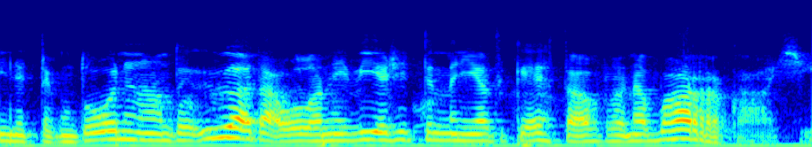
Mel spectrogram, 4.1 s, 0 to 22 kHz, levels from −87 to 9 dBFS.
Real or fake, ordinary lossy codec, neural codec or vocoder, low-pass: real; MP3, 96 kbps; none; 10.8 kHz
